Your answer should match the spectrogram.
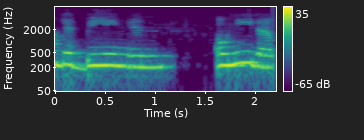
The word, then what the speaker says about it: Oneida: And then you leave that kind of context and you come to Oneida. Is that how you say it, Maria? – Yes. – Oh, yes. – So you come to Oneida and you're like in the middle of nowhere.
